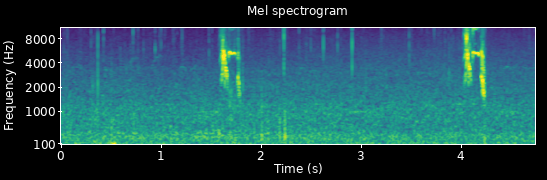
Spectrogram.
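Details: Sparrows at a Tenmangu shrine, 29 January 2024, coming to a hand for food; two short clusters of high, squeaky chirps about two and a half seconds apart, with quiet ambient noise between.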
